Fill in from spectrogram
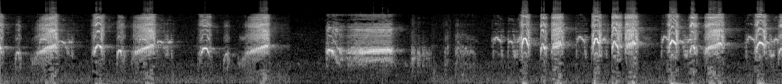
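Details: Partridge (gà so) call, recording cleaned of background noise, used for hunting and trapping forest birds: harsh, rasping bursts with short rising squeals, delivered in uneven clusters, a longer buzzy burst midway, then rapid repeated notes.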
